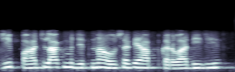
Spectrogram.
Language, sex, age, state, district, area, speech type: Hindi, male, 18-30, Madhya Pradesh, Gwalior, urban, conversation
